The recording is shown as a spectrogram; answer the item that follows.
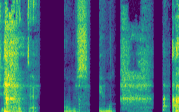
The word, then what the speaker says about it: Imhotep: Imhotep. Dismissal of Imhotep. I think we pronounced it wrong remove the whole H. episode. Have yeah, we? Yeah, you said Imhotel.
